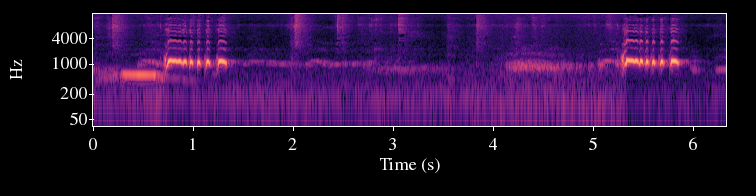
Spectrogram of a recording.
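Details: Two bright rattling bursts of five or six rapid notes from a local wild-type zebra dove, about four and a half seconds apart, sung to lure other doves into singing; a quiet low hum fills the gap.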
